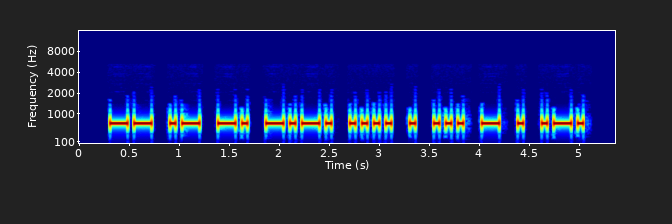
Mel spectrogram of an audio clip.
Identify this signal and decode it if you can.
Morse code, heard as a keyed tone, about 20 wpm, 700 Hz. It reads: MANCHESTER
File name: UK MASTER QSOs TRAINING / 20WPM / UK MASTER QSOs 0040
